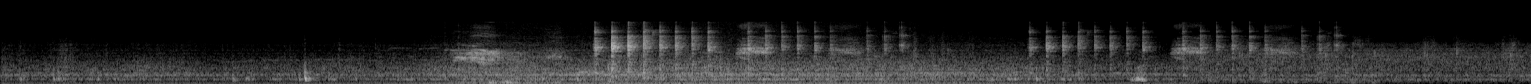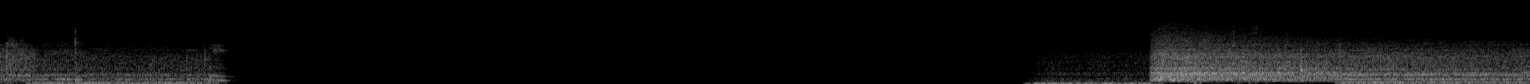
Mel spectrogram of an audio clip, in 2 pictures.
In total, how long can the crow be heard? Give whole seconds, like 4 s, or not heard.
9 s.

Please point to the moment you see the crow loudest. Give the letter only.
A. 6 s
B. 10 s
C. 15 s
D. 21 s
A.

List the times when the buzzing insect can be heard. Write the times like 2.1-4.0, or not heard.
0.0-17.6, 25.6-30.5.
